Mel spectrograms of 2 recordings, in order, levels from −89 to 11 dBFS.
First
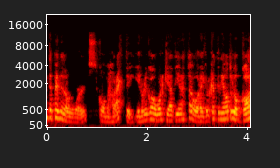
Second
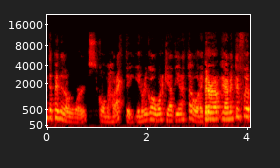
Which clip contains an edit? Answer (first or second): second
